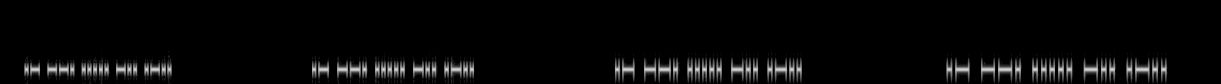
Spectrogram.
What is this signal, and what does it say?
Morse code, heard as a keyed tone, about 35 wpm, 700 Hz. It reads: AG5DL AG5DL AG5DL AG5DL
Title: Speed Racing - USA Call Signs 28wpm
